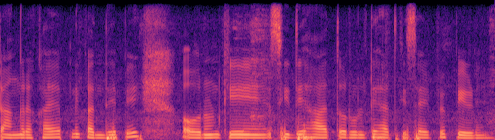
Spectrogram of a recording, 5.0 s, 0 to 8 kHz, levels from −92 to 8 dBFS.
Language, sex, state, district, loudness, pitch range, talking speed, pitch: Hindi, female, Chhattisgarh, Rajnandgaon, -17 LUFS, 160-170 Hz, 215 wpm, 165 Hz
